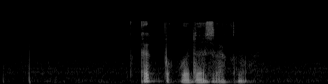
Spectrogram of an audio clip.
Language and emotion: Russian, sad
